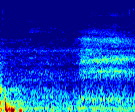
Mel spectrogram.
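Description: A man drawing a breath near the microphone in a pause between words: a soft, faint intake of air through the nose in the second half. A couple of brief low thumps come just at the start.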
